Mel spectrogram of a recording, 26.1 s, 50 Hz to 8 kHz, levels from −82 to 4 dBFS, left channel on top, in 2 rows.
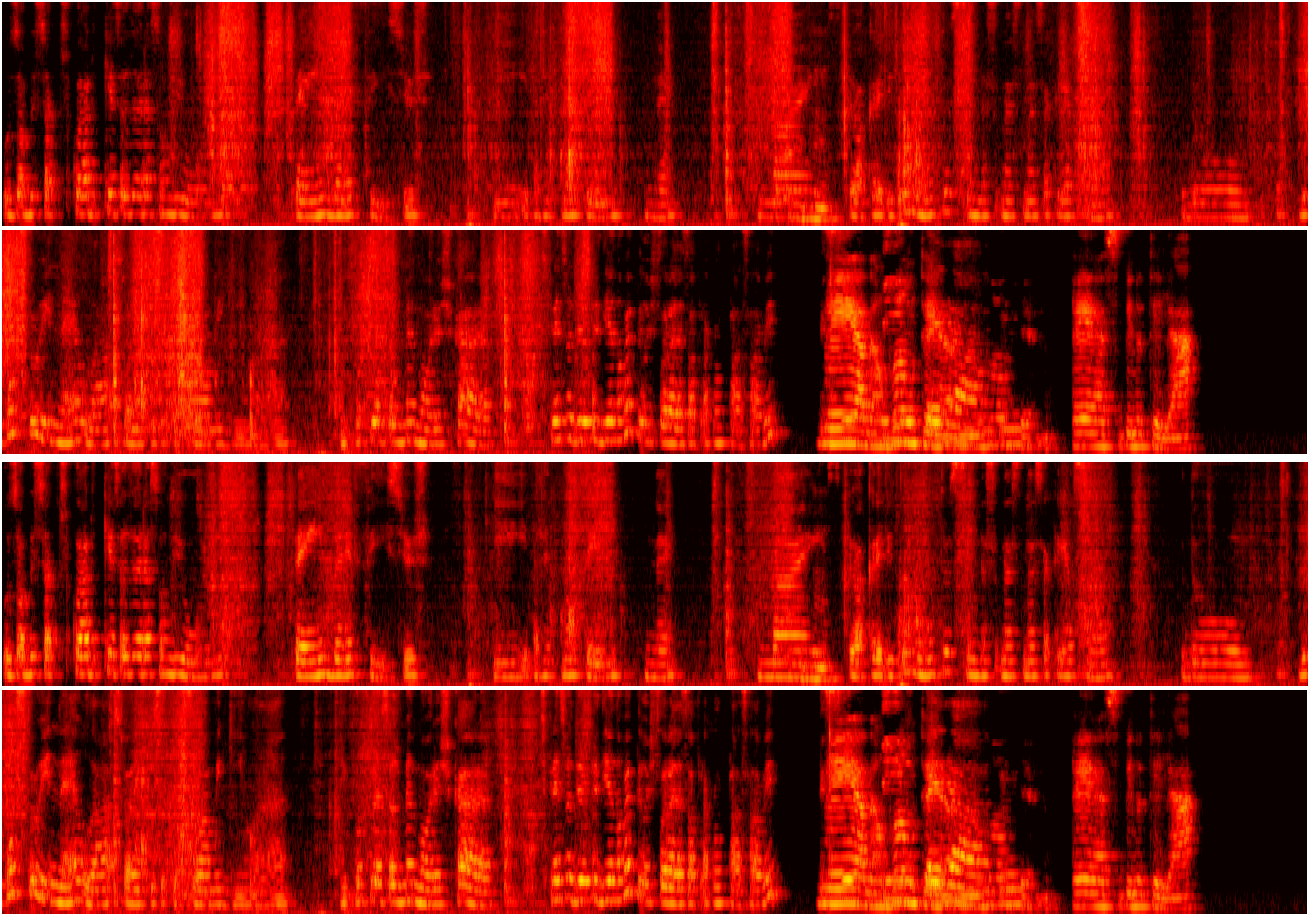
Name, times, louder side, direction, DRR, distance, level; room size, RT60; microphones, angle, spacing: voice 1, 0.0-2.3 2.9-4.3 4.9-6.8 7.5-11.1 11.8-12.5 13.0-16.0 16.4-18.2 18.5-20.8 21.2-23.3, right 5 dB, 65° right, 0.5 m, -35 dB
sound 1, 1.5-19.0, left 6 dB, 75° left, 0.5 m, -41 dB
voice 2, 7.9-8.3 21.3-24.9, left 1 dB, 10° left, 0.3 m, -33 dB
2.1 x 2.1 x 2.8 m
head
